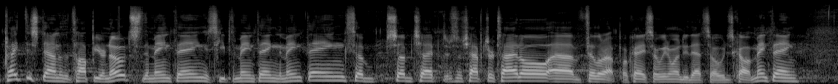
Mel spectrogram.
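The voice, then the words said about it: Talking very fast. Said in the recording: “I'm talking too fast, huh? ... So I have to talk fast to get everything in.”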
